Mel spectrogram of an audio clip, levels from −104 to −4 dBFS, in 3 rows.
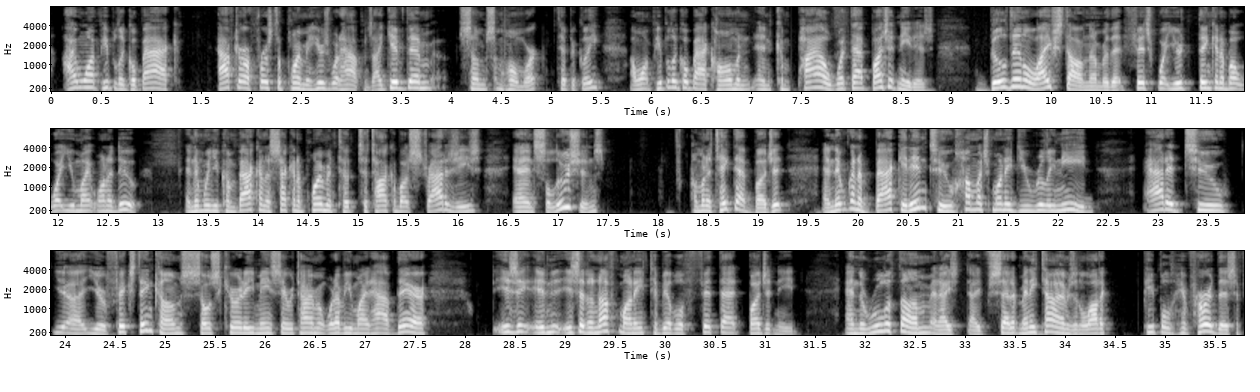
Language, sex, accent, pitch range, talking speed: English, male, American, 155-200 Hz, 225 wpm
